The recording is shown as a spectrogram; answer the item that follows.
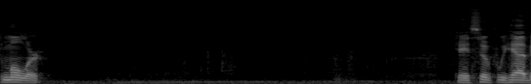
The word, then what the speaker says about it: molar: to write to sate okay and this is pronounced molar okay so if we have a two molar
